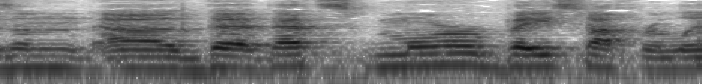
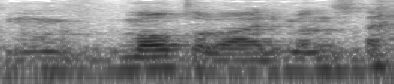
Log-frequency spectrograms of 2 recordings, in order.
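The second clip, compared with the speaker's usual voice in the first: talking through a mouthful of vitamins; mouth full; 3 semitones lower, 5 dB quieter than usual. Real, not acted. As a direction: speak around a mouthful, words a bit blurred. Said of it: "I'm talking with my mouth full".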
